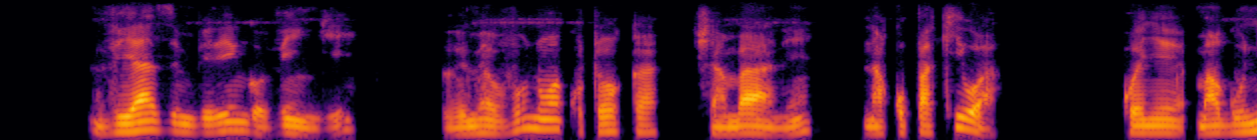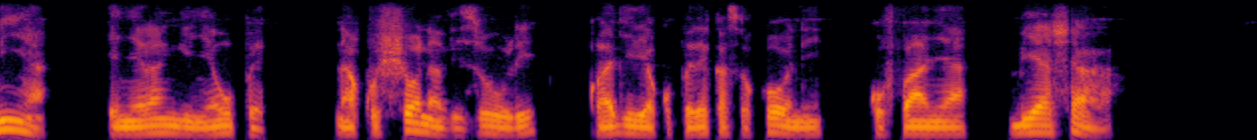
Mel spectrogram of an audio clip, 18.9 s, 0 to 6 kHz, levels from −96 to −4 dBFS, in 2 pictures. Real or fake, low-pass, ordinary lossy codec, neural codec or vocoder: real; 5.4 kHz; Opus, 24 kbps; none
